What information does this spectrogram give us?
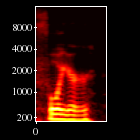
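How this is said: It is said the American way.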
